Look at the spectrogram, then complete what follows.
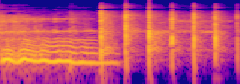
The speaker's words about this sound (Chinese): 哎，鼓掌鼓掌鼓掌！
